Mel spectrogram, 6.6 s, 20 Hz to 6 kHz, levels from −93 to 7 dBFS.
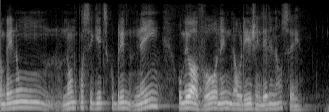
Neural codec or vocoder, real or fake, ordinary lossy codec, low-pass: none; real; AAC, 32 kbps; 5.4 kHz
